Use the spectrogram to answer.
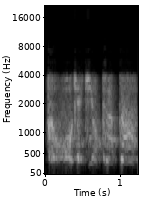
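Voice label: aircraft damaged mood low, speech japanese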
